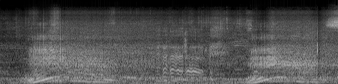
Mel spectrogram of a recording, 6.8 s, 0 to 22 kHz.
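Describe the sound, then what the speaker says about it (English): An Aston Martin V12 Vantage revs in sport mode in two sharp, rising blips with a roaring climb and fall between them, close by, with people talking over it. "that's the way you rev an Aston Martin V12 Vantage"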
